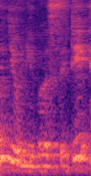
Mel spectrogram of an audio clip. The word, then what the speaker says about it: university: Like for example, if I say a university, here the word starting with a vowel and begins with a U sound like you, EU. We are placing article A like a university in the sentence.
